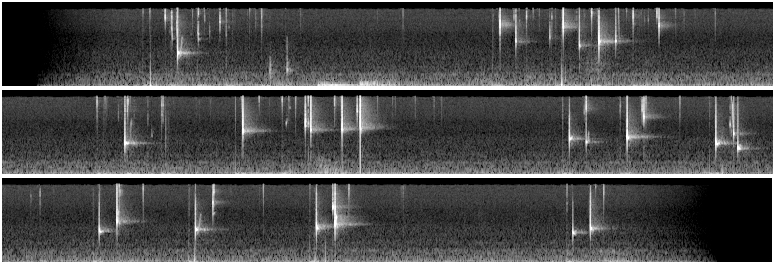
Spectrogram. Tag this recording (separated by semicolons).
Czech; Pansk; Panska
